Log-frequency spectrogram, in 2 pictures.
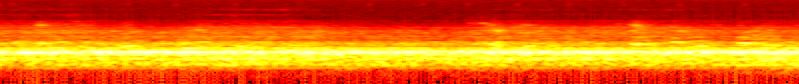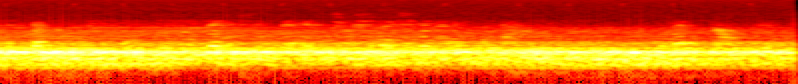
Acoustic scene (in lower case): subway train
